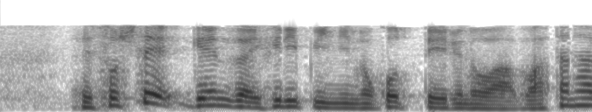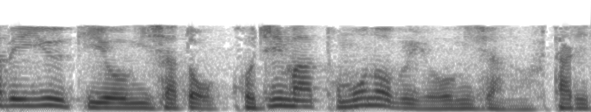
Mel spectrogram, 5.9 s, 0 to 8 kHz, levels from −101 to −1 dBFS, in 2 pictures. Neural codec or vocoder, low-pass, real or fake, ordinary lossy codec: none; 7.2 kHz; real; AAC, 16 kbps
